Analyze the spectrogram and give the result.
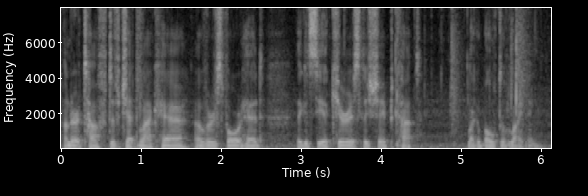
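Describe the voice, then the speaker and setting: Young male storybook narrator, ASMR style, very low register, faint noise behind. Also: fairly even intonation, a little fast, a bit bright. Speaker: narrator reading a novel aloud. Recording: noticeable background noise.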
